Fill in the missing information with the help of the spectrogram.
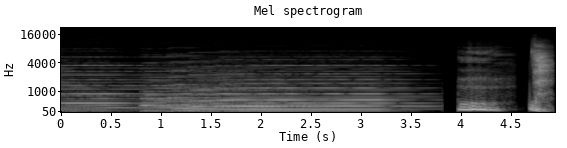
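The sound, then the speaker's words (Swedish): A person lets out a long, drawn-out shuddering groan much like a yawn as a shiver runs through the body, fairly loud, followed by two short breathy exhales. “det låter som att du gäspar. Det var en rysning som gick genom kroppen.”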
